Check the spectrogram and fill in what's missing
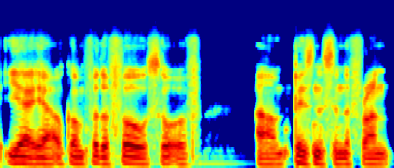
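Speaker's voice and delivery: usual speaking voice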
